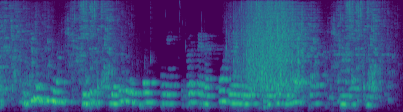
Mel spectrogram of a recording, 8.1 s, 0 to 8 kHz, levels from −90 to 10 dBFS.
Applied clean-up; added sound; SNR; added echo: classical method WPE with log-MMSE.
